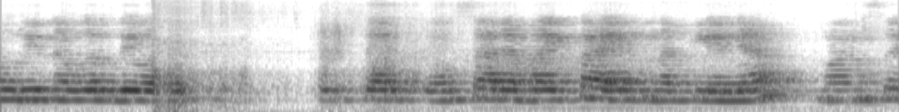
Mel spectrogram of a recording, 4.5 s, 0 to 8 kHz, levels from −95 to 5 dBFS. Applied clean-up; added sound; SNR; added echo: neural separator model SepFormer DNS4.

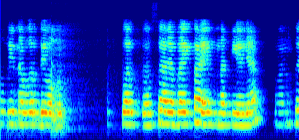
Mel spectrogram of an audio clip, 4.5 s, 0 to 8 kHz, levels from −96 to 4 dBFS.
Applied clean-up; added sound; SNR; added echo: neural mask model DeepFilterNet 3.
